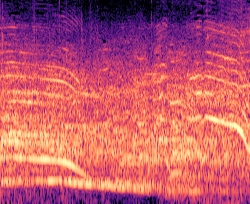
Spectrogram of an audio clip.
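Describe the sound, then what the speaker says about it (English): A women's college basketball crowd cheers and whoops after a made three-pointer, a loud sustained roar with high shouts and a rising yell near the end. "That gets the crowd excited"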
